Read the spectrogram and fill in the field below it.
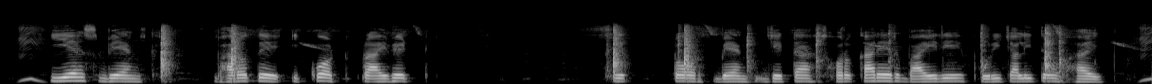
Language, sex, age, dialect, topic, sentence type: Bengali, male, 18-24, Jharkhandi, banking, statement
